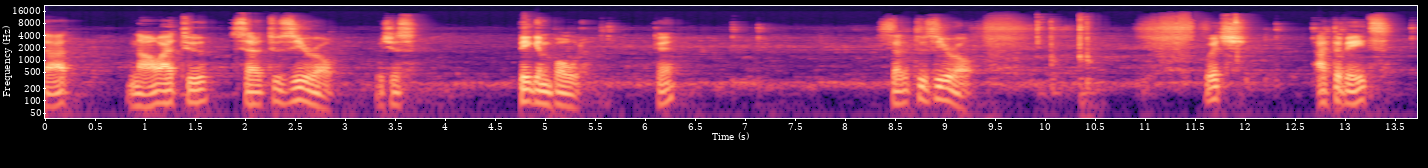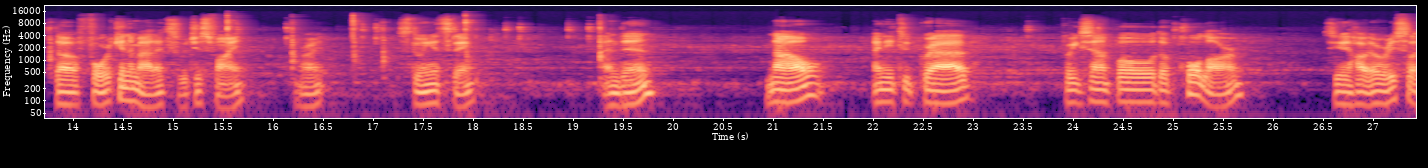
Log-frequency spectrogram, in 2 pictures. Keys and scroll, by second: 9.8 0, 10.2 Return.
